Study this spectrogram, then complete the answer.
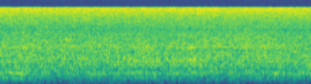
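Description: Honeybees buzz around an open hive during an inspection, a dense, continuous hum that stays steady and close with no voices.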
